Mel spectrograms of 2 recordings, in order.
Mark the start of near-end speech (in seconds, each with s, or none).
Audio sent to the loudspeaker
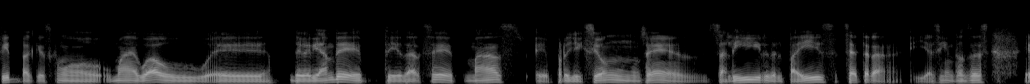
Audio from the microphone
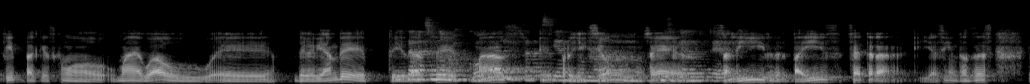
3.9 s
